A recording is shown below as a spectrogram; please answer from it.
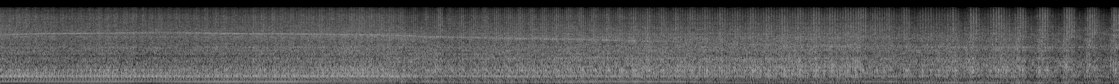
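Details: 1997 Cummins 5.9 12-valve P-pump, about 960,000 km, just after a cold start: loud clattery idle with a steady fast knock and a loose uneven beat; rough, worn high-mileage diesel idle.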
